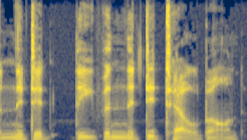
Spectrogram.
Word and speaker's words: Niedertalbahn: Or the Niedertalbahn.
